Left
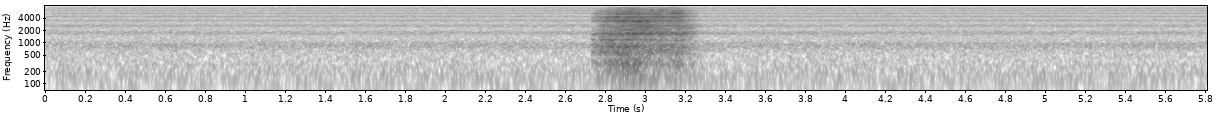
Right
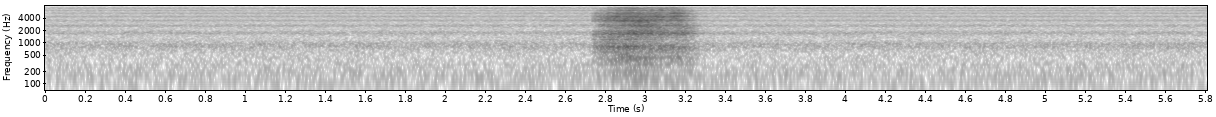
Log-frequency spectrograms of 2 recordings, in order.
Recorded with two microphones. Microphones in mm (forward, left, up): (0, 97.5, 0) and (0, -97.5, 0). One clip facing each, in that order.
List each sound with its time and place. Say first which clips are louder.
2.7 s tearing paper: left 2 dB; 60° left (ahead or behind), 4 m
